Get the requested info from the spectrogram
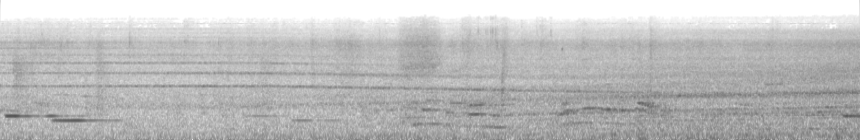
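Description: Electric commuter train running in a station: a steady rumble with a thin whine that slowly falls in pitch, as an electric train's motors do while it slows.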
